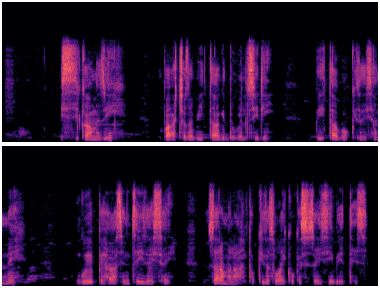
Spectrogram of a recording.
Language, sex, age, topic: Gamo, female, 18-24, agriculture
